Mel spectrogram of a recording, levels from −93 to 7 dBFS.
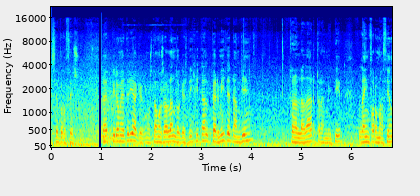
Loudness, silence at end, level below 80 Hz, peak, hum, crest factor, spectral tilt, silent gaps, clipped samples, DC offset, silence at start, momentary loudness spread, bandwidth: -22 LUFS; 0 s; -34 dBFS; -6 dBFS; none; 16 dB; -7.5 dB/octave; 0.94-0.99 s; under 0.1%; under 0.1%; 0 s; 9 LU; 16 kHz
